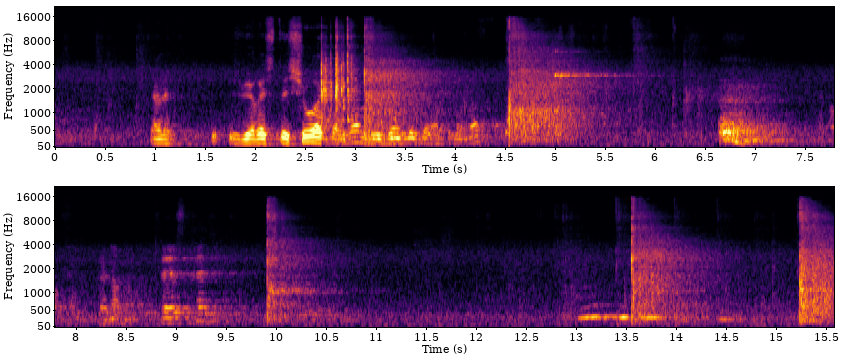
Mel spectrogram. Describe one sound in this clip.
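A young man calls out across the hall.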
